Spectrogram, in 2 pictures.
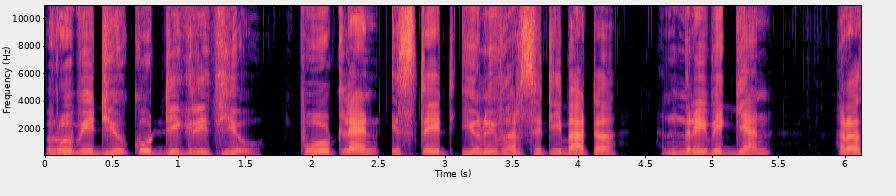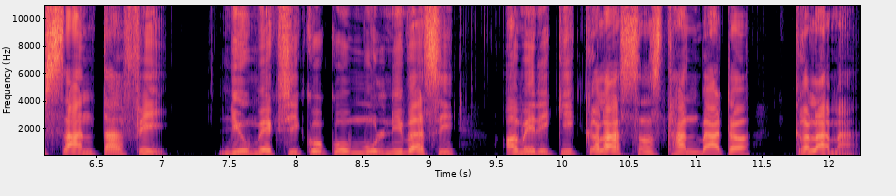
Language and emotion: Nepali, neutral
